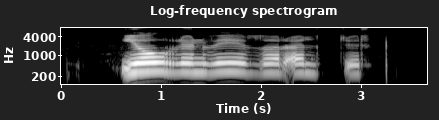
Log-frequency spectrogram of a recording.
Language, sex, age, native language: Icelandic, male, 8, Icelandic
